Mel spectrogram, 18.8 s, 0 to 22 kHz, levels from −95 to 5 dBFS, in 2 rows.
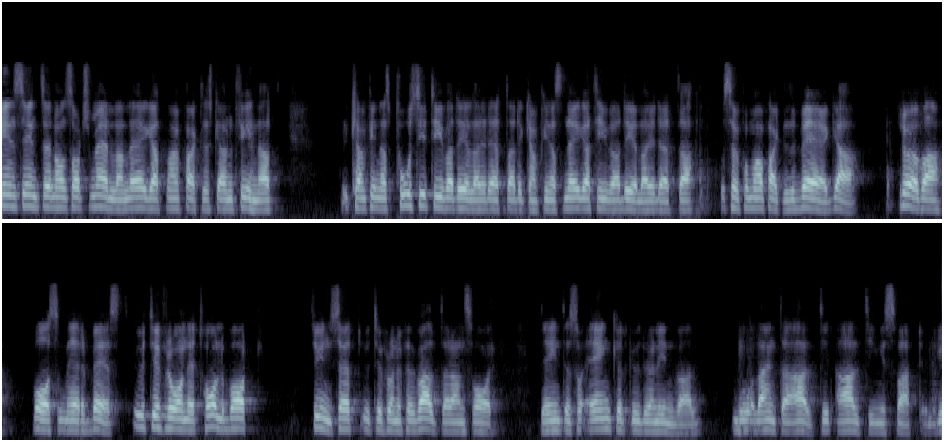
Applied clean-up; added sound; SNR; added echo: neural mask model DeepFilterNet 3.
